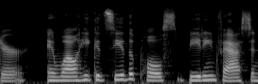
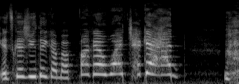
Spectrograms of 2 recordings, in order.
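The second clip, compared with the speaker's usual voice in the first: indignant quote; 3 dB louder than usual. Retold or imitated. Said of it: "she's like".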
